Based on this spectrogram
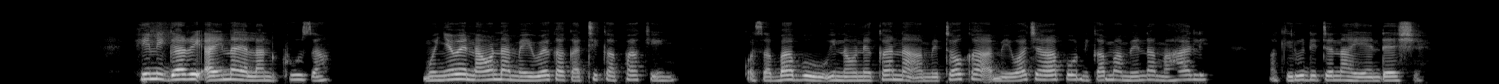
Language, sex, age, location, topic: Swahili, female, 25-35, Kisumu, finance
